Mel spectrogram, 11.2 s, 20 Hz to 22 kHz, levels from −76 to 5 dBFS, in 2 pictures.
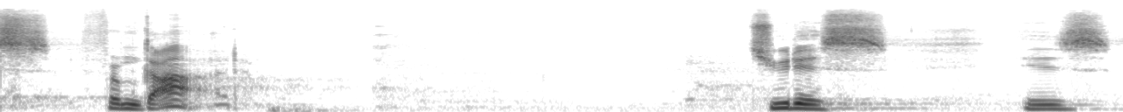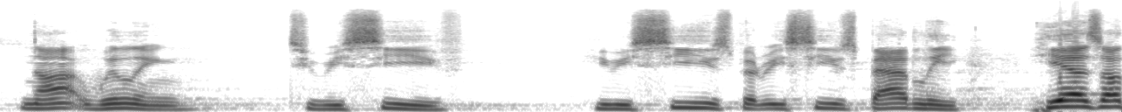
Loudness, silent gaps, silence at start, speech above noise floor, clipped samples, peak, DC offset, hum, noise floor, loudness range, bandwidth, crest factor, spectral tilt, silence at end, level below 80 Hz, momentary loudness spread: -19 LUFS; none; 0 s; 51 dB; under 0.1%; 0 dBFS; under 0.1%; none; -69 dBFS; 6 LU; 15.5 kHz; 20 dB; -4 dB/octave; 0 s; -56 dBFS; 11 LU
